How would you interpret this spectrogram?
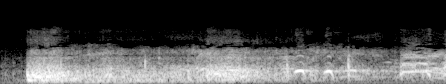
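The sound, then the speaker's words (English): A single loud explosion of a fused bomb thrown out of a window erupts suddenly and rumbles on for a few seconds, with voices shouting faintly beneath the fading roar. “That explosion might draw him away from the back door.”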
